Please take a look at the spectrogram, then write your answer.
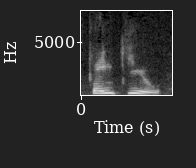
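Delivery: normal talking voice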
